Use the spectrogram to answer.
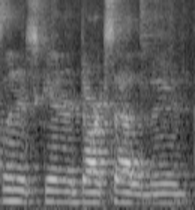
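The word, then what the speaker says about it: Lynyrd Skynyrd: holy by led zeppelin leonard skinner pronounced leonard skinner dark side of the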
